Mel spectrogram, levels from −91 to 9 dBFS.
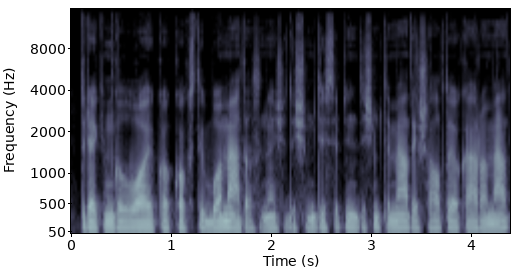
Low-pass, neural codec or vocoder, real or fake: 14.4 kHz; none; real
